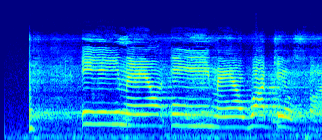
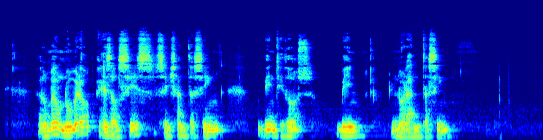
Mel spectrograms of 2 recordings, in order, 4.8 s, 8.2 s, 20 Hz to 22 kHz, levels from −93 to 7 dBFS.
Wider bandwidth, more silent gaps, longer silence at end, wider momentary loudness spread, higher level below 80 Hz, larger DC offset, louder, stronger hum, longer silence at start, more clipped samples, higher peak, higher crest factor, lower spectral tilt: first, 15.5 kHz vs 10 kHz; neither; second, 0 s vs 1.4 s; about the same, 14 LU vs 15 LU; second, -66 dBFS vs -56 dBFS; neither; about the same, -31 LUFS vs -30 LUFS; neither; second, 0.45 s vs 0.6 s; neither; second, -18 dBFS vs -12 dBFS; about the same, 16 dB vs 18 dB; second, -0.5 dB/octave vs -4.5 dB/octave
